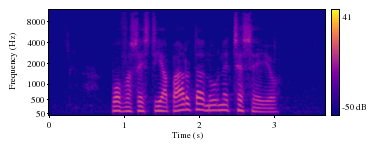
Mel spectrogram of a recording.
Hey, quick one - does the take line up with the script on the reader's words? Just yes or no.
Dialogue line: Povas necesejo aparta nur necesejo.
no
